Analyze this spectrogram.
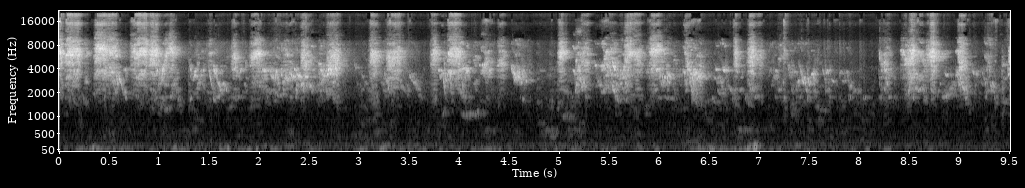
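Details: Baby chickens feeding, a nonstop crowd of shrill, high-pitched peeps rising and falling in loudness, short gaps between clustered bursts, soft low knocks now and then.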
